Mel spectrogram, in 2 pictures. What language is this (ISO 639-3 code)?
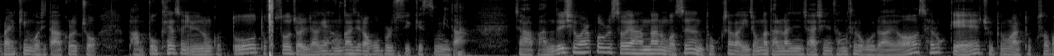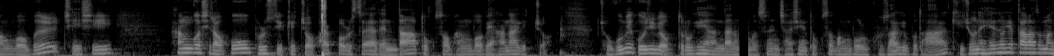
kor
